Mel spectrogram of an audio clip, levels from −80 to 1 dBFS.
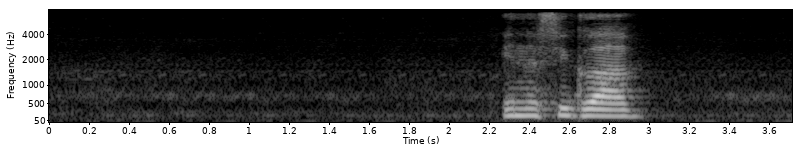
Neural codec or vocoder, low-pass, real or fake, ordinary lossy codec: codec, 16 kHz, 1.1 kbps, Voila-Tokenizer; 7.2 kHz; fake; none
